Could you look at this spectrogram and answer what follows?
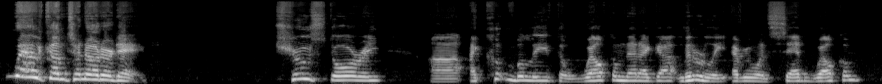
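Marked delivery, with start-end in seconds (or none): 0.1-1.5 Irish brogue, pitched up. Retelling how an old man at the locker room door greeted him: irish brogue. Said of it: "with the Irish brogue".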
